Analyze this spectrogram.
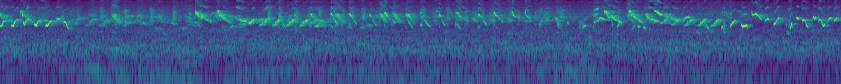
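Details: Water therapy for a white-eye to speed its singing: a dense, steady stream of thin, high chirps and slurred notes throughout, a faint low hum behind.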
